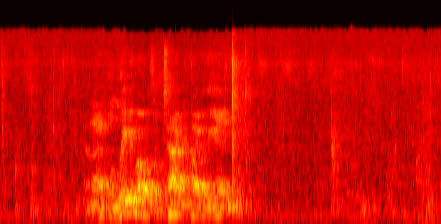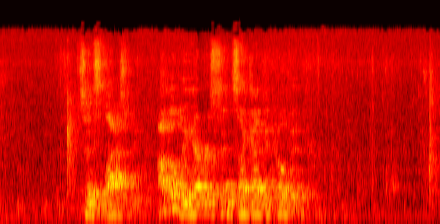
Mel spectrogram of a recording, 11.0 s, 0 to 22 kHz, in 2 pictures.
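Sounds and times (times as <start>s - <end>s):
man's voice: 6.5s - 9.5s.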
